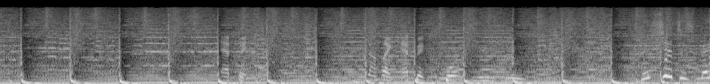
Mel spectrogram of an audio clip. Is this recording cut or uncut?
cut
